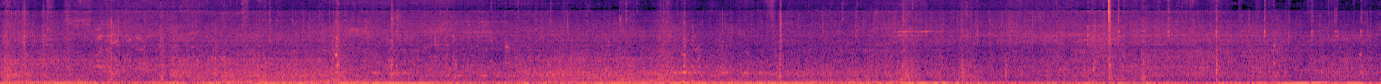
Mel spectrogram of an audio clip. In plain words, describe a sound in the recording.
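A car engine hums and rumbles steadily from inside a vehicle driving slowly.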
